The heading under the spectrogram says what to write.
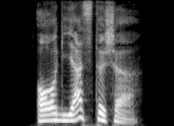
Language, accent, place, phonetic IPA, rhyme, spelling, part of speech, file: German, Germany, Berlin, [ɔʁˈɡi̯astɪʃɐ], -astɪʃɐ, orgiastischer, adjective, De-orgiastischer.ogg
- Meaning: 1. comparative degree of orgiastisch 2. inflection of orgiastisch: strong/mixed nominative masculine singular 3. inflection of orgiastisch: strong genitive/dative feminine singular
